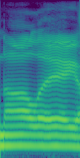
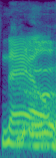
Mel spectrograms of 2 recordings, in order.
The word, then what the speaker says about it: Nale: Yes, I've given up on Nale, all right? You win. It's Nail.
